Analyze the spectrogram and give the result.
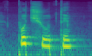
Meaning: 1. to hear 2. to feel, to sense
- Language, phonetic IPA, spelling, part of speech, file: Ukrainian, [poˈt͡ʃute], почути, verb, Uk-почути.ogg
